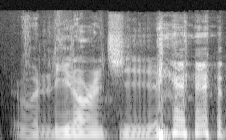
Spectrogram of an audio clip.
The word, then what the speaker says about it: liturgy: 리터지. 발음 괜찮았나요? 우리 LITURGY인데 우리 승희 원장님 한 번만, 우리 데이비 스쿨을 이끌 승희 원장님 영어 한 번만 보여주시죠. 리럴지. 저랑 많이 다른데요? 리럴지라고 합니다.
